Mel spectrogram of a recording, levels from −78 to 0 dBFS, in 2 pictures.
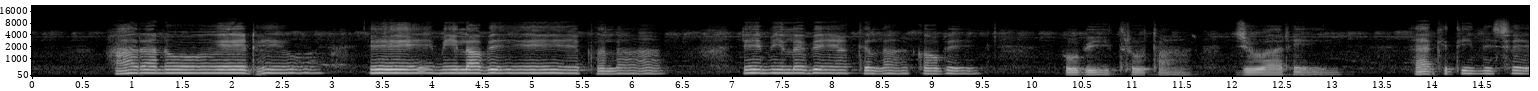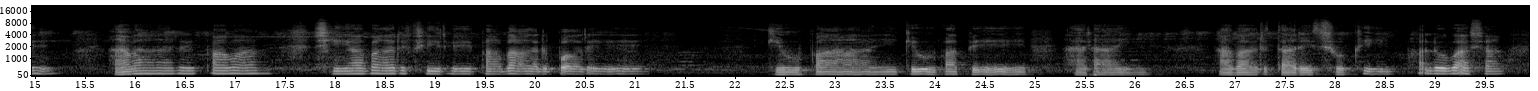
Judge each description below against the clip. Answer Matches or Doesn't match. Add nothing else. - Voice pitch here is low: Doesn't match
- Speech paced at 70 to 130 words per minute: Doesn't match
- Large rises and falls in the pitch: Matches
